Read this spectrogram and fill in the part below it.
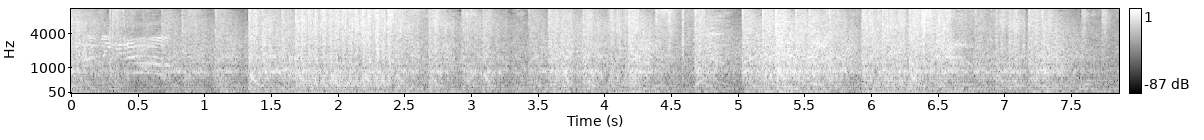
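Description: Rifle gunfire from Grenadier units in the real-time strategy game Company of Heroes crackles in dense overlapping bursts and volleys, continuous and loud, with a voice talking over the battle throughout.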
